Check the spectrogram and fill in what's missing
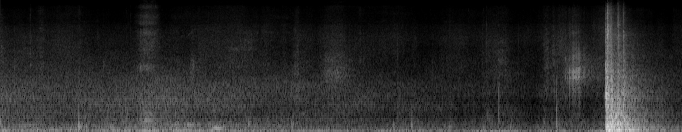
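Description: Car door slamming shut on a twin-turbo Trans Am drag car, one sharp solid thud near the end after quiet shuffling and faint handling noises.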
